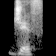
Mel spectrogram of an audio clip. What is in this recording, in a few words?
"jiff", Indian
